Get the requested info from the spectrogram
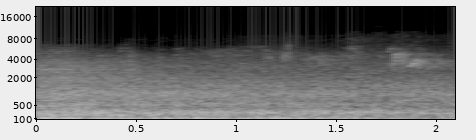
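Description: Outdoor background: a low, uneven rumble with a short bird chirp near the end.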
